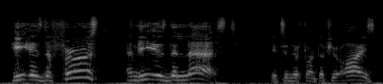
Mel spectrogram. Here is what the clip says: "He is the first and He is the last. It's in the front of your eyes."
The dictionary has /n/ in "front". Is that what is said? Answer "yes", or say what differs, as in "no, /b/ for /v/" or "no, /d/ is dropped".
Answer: yes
